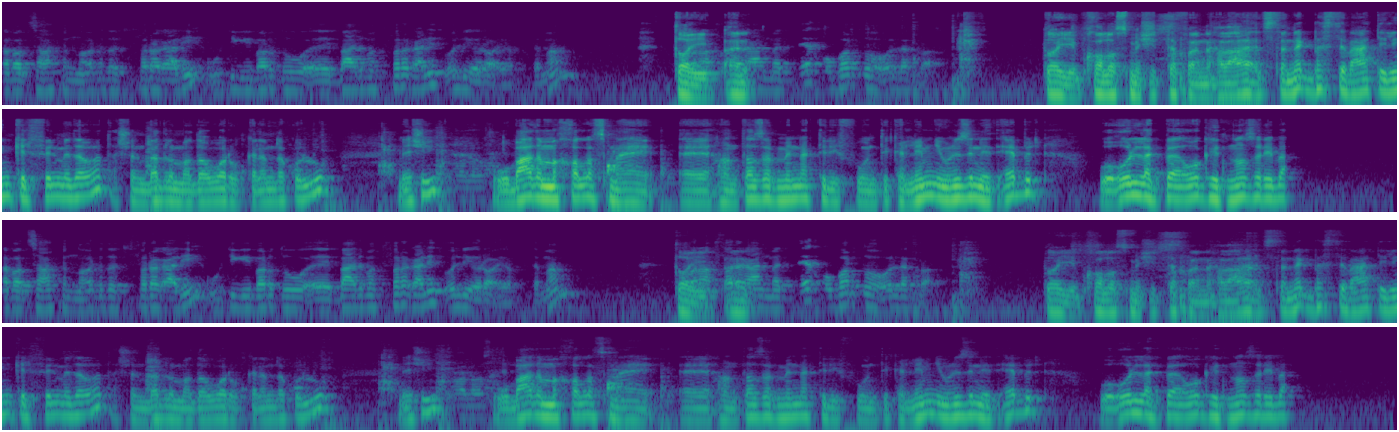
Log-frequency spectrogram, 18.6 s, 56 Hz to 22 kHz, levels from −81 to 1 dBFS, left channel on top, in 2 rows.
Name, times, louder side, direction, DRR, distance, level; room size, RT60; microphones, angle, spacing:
voice 1, 0.0-3.8 4.6-6.2 12.3-12.8, right 2 dB, 55° right, 1.2 m, -42 dB
sound 1, 4.4-15.6, left 4 dB, 35° left, 2.2 m, -48 dB
voice 2, 4.5-5.0 6.4-6.5 6.9-11.5 11.9-17.9, left 7 dB, 85° left, 0.3 m, -29 dB
11.0 x 4.6 x 2.9 m
head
